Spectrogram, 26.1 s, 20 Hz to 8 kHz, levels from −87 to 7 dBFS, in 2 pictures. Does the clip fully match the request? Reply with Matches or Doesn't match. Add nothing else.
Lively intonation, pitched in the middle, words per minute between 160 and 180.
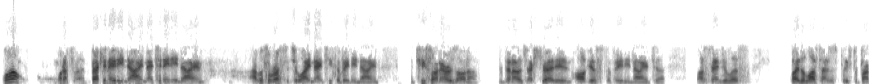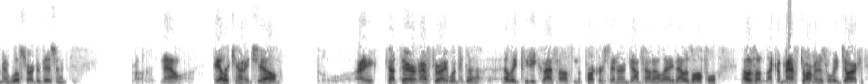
Doesn't match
